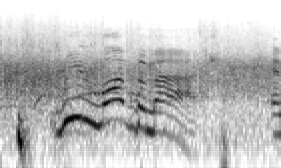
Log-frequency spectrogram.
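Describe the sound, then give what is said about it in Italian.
An audience at a Mac presentation gives steady applause, a dense wash of clapping that holds at a constant level for the whole stretch, with a man's voice speaking over the top of it. “Noi amiamo il Mac e qua applausone.”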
